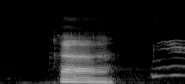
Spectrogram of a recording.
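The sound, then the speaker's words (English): A cat meows twice, a loud drawn-out meow followed after a short pause by a slightly softer, higher-pitched one. “Got a kitty cat here.”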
